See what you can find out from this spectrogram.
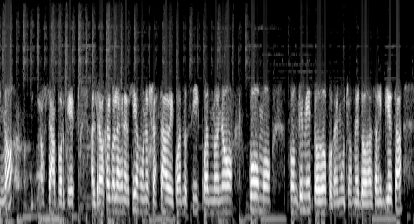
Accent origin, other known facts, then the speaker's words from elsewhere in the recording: Verónica, Buenos Aires Province, Argentina; Yo soy de Verónica. Estamos a 200 kilómetros más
